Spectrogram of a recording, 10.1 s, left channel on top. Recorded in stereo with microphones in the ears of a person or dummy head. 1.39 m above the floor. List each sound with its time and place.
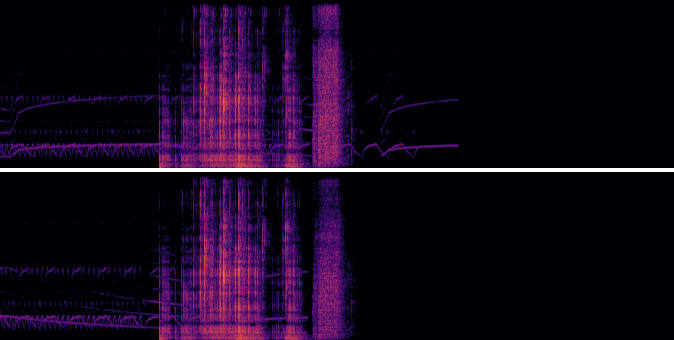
2.4 s dripping: 5° right (ahead or behind), 0.9 m
4.7 s tearing paper: 45° left (ahead or behind), 1.3 m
